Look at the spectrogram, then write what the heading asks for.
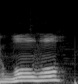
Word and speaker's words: Louisville: a big festival like this also speaking of louisville or as the locals say it like louisville it holds a little bit of a special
